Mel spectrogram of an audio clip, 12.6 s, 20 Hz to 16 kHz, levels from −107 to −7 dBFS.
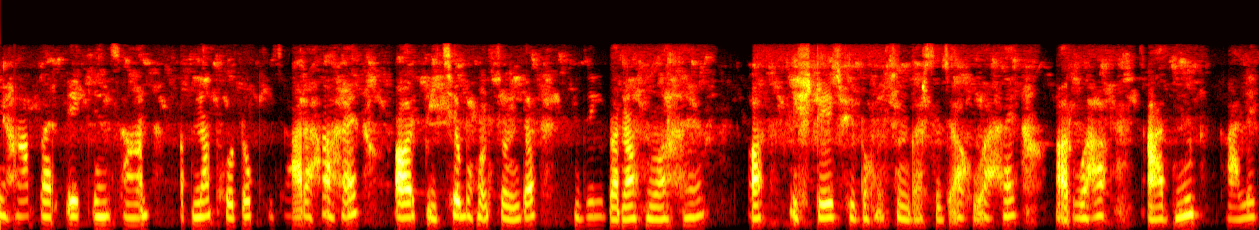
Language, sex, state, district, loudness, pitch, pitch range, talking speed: Hindi, female, Chhattisgarh, Balrampur, -27 LUFS, 235 Hz, 220-245 Hz, 150 wpm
